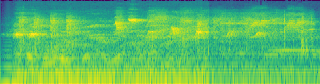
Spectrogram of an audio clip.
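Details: Greater green leafbird (cucak ijo) song from a masteran training recording for contests, full of harsh bursts (tembakan kasar) in combination: dense, busy, high chattering and twittering phrases overlapping throughout, with a low rumble beneath.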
